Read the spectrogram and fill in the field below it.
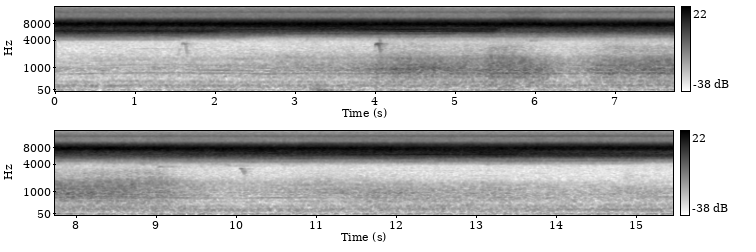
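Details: Lake Kamo, Sado City, Niigata Prefecture, Japan: cicadas keep up an even, piercing high buzz, while a broader mid-range swell of noise rises and fades in the middle section.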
